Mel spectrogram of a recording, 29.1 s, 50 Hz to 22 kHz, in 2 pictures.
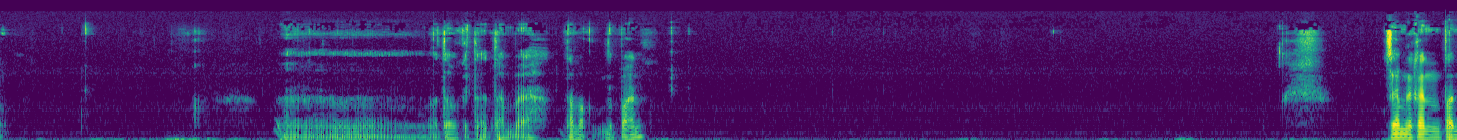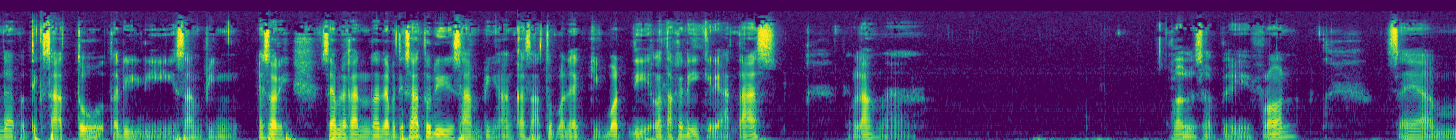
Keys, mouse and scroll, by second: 2.7-4.7 shift+middle drag, 4.7 `, 6.7 `, 11.6-14.7 middle drag, 22.9 `.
